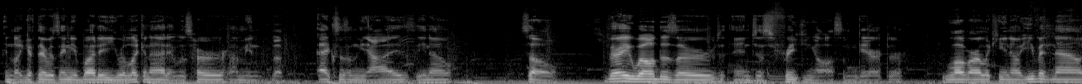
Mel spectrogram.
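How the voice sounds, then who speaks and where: A man with a fairly low voice hosts a gaming countdown. He talks casually and excitedly, rambling informally and leaning hard on the points he cares about. Music plays behind his voice. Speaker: host of a gaming countdown video.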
